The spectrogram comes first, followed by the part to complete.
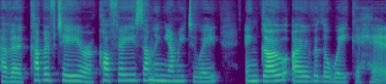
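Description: A woman's fairly high voice with an Australian accent, ordinary pitch variation and a moderate pace. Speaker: motherhood coach and podcaster. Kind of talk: casual interview chat. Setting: video call.

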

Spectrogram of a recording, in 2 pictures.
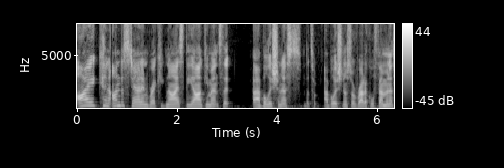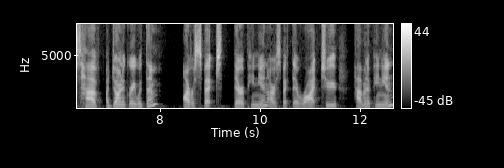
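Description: A woman speaks at a moderate pace with an Australian accent, her pitch fairly low with ordinary variation. The recording is very clean, with a silent background. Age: 20s. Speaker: sex worker and writer. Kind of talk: interview.

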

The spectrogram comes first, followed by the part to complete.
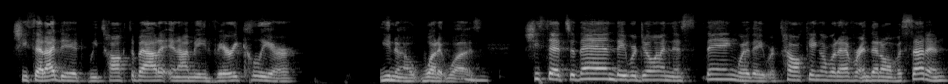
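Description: Against a quiet background, a woman talks fairly quickly in an ordinary speaking voice, at a medium pitch with ordinary pitch variation. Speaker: podcast co-host guest. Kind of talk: casual chat.

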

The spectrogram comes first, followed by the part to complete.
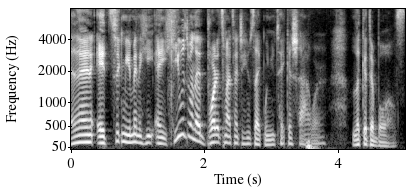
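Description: An American-accented man talks at a very fast pace with lively intonation and a medium pitch. The recording is very clean with a silent background. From New Jersey (Elizabeth), Uruguayan parents. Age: 30s. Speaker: LGBTQ guest sharing life story. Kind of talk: casual interview chat.

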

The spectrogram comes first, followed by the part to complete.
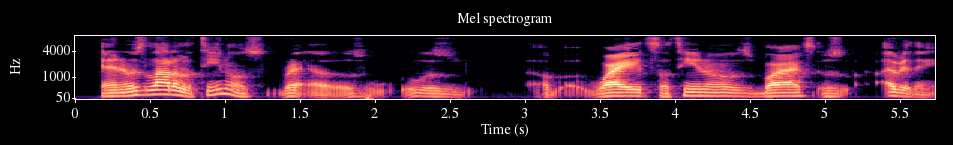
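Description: Here is a man with an American accent and a plain, everyday voice, speaking at a fairly quick pace. His pitch is medium, his intonation lively, and the background quiet. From Wisconsin. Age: 30s. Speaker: podcast host. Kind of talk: casual chat.

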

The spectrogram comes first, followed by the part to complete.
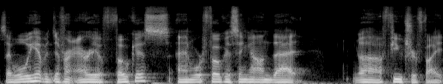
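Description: A man with an American accent speaks fairly quickly at medium pitch, somewhat breathy and in a monotone, flat intonation. The recording is very clean with a silent background. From Utah, Salt Lake Valley. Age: 30s. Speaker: active duty special operations weatherman. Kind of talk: casual interview.

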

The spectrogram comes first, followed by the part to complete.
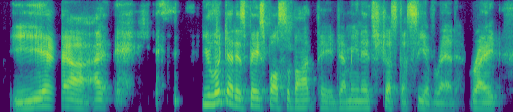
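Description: Over a quiet background, a man speaks at a fairly slow pace with ordinary pitch variation. His pitch is fairly high, and he has an unremarkable speaking voice. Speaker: fantasy baseball analyst, student. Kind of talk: casual chat.

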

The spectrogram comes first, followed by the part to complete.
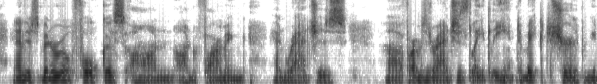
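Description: A man with a Canadian Prairie accent speaks in a very deep, low pitch. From Saskatchewan, Canada. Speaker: provincial agriculture minister.

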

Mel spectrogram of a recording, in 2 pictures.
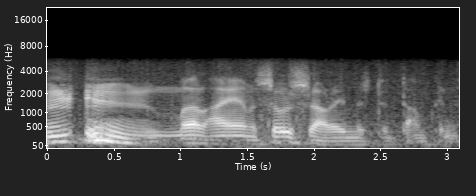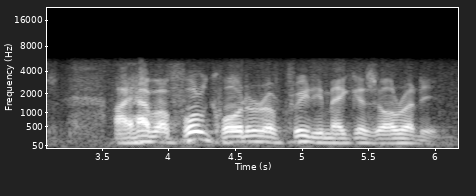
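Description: A man's put-on character voice, fairly low, at a moderate pace, with lively intonation, vocal fry and a slightly husky edge

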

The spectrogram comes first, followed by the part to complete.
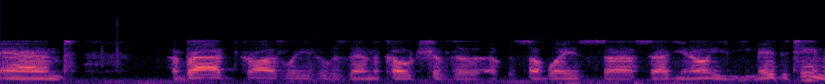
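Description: With a Canadian accent, a man speaks at a moderate pace. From Montreal, Quebec. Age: 50s. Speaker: hockey journalist. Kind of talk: casual interview. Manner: halting, many fillers.

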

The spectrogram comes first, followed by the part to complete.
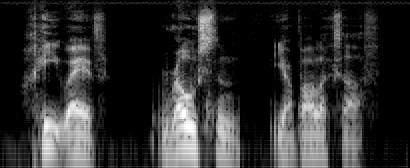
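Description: Speaking at a fairly slow pace with an Irish accent, a man with a fairly low pitch and ordinary pitch variation sounds dry and close, with no echo. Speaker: actor and comedian. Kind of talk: casual chat.

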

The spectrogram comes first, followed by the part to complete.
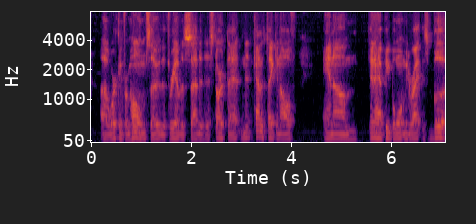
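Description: Somewhat breathy and in a Southern US accent, the speaker talks at a fairly quick pace in a flat monotone. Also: man, fairly low pitch for a man. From US South (South Alabama). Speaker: former football coach, school administrator. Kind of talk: interview. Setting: video call.

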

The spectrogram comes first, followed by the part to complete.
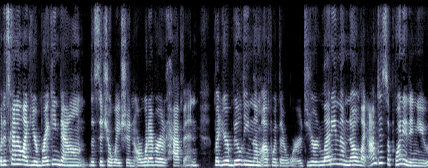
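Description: A woman talks in a fairly high, bright, sharp voice with an animated tone, ordinary pitch variation and hardly any pauses. The recording is very clean, with a silent background. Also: moderate pace. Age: 30s. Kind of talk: devotional talk.

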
